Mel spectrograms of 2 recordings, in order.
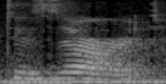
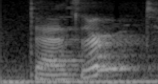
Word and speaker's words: dessert: Right, this word over here is dessert with a z, dessert, double S. Look at the spelling also, remember? For example, I'm gonna have brownie for dessert. If you say it like desert, you get like Sahara Desert, Kalahari Desert.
